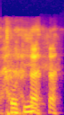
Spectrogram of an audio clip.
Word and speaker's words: Tilke: It's Tilke. I checked the pronunciation because it looks like Tilke. – Smart. – But I did check the pronunciation. It's Tilke. and he has designed right now almost a third of all of the tracks that we currently see in the F1 circuit.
